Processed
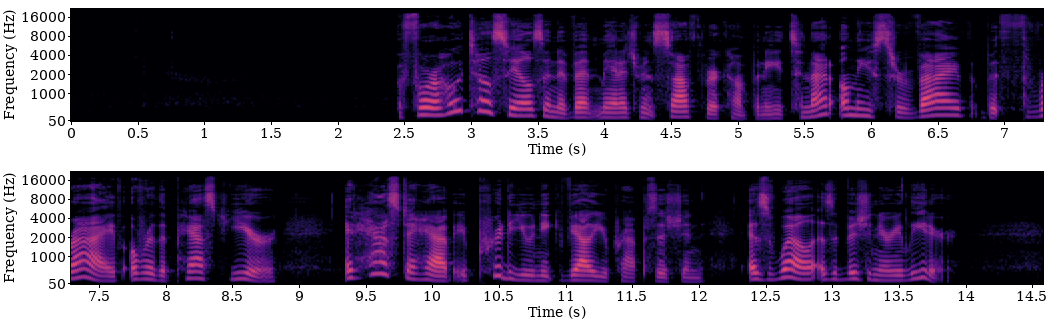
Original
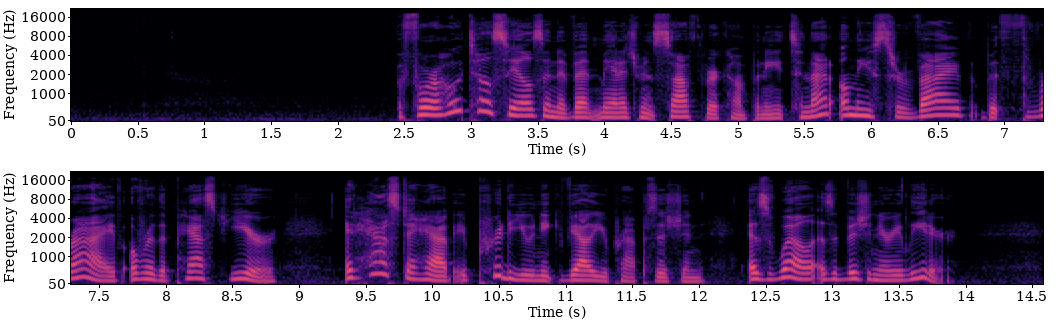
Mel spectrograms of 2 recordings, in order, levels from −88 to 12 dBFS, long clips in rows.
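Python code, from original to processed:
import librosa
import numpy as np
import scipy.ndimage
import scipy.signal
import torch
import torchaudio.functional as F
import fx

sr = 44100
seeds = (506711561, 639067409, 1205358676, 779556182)

y = scipy.signal.sosfilt(scipy.signal.butter(2, 630.0, 'highpass', fs=sr, output='sos'), x)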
